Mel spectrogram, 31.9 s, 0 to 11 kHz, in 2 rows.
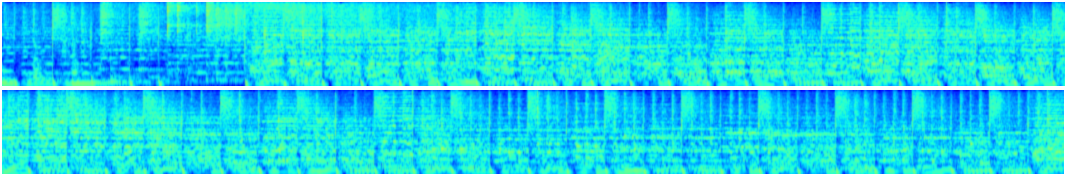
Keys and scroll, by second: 0.4 ctrl+KP_1, 2.3 w, 4.8 e, 5.0 w, 6.3-11.6 typing, 12.6 e, 12.6 w, 13.9 f, 15.6 space, 16.5 space, 22.1 Escape.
